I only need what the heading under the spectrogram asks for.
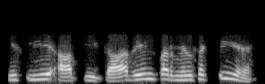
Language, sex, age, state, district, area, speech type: Urdu, male, 18-30, Uttar Pradesh, Shahjahanpur, rural, conversation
